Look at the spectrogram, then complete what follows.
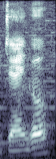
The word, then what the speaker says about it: Django: I I like Django was a really good movie. Jango. The J is silent, You know, it's hilarious.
